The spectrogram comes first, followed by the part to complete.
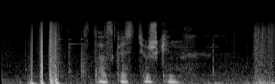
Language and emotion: Russian, neutral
